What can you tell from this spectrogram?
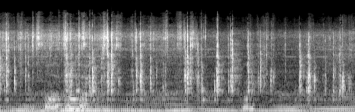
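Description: Metal paint can opener scraping and picking crumbled foam insulation out of a water heater's anode rod port: a quick, irregular run of sharp scratches and clicks, over a steady low hum.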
